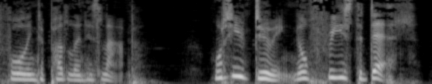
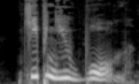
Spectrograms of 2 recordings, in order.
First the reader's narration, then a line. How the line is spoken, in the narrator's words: Blake snapped out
